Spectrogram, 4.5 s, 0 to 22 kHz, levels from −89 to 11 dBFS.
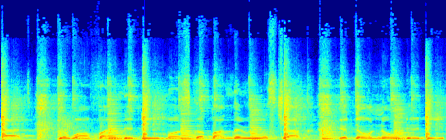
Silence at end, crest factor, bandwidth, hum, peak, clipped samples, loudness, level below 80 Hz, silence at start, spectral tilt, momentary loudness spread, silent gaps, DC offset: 0 s; 16 dB; 19.5 kHz; none; 0 dBFS; under 0.1%; -17 LUFS; -32 dBFS; 0 s; -3 dB/octave; 3 LU; none; under 0.1%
